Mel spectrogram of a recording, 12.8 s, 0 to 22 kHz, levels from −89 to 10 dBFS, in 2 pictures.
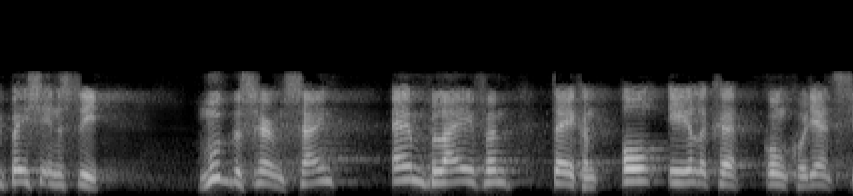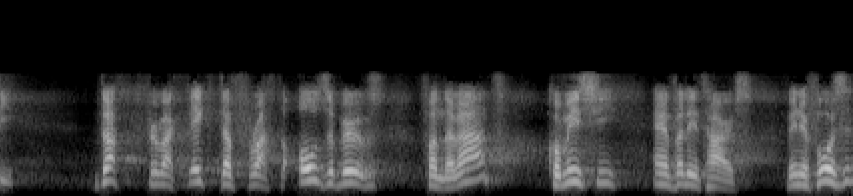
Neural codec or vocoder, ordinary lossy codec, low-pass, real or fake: codec, 24 kHz, 0.5 kbps, DualCodec; none; 5.4 kHz; fake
